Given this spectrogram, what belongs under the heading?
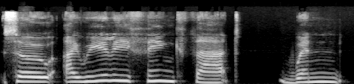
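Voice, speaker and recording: Soft dark toned woman being interviewed, earnest and articulate, stresses her points, no room echo. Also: mid-range voice, very slow. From raised in South Asia, educated in Australia. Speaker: podcast guest, author and former English teacher. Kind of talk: conversational interview.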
